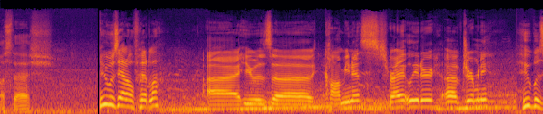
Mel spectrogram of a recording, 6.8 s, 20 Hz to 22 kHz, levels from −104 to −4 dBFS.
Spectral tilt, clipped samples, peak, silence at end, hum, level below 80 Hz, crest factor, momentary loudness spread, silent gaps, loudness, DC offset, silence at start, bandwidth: -5 dB/octave; under 0.1%; -6 dBFS; 0 s; none; -46 dBFS; 16 dB; 12 LU; none; -22 LUFS; under 0.1%; 0 s; 15.5 kHz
